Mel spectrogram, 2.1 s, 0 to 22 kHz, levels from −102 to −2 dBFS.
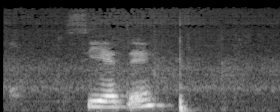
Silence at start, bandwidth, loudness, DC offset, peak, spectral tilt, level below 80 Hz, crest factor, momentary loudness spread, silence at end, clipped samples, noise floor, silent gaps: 0.65 s; 15 kHz; -18 LUFS; under 0.1%; -2 dBFS; -7.5 dB/octave; -42 dBFS; 18 dB; 13 LU; 0.7 s; under 0.1%; -51 dBFS; none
